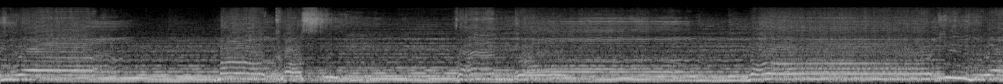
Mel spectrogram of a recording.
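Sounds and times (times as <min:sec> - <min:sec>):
gospel singing and keyboard chord: 0:00.0 - 0:10.0.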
